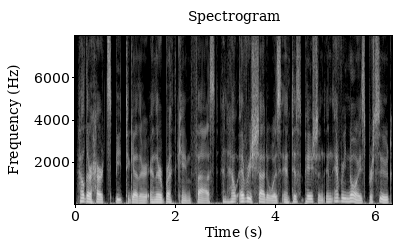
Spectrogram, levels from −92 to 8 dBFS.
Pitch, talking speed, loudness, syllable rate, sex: 115 Hz, 190 wpm, -17 LUFS, 5.3 syllables/s, male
